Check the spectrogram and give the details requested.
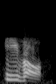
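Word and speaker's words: Evol: second feature movie called Evil, E-V-O-L. Evil? Yeah, okay. It's pronounced evil, like E-V-I-L, but it's love spelled backwards.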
